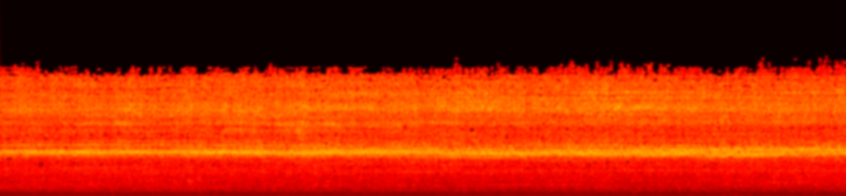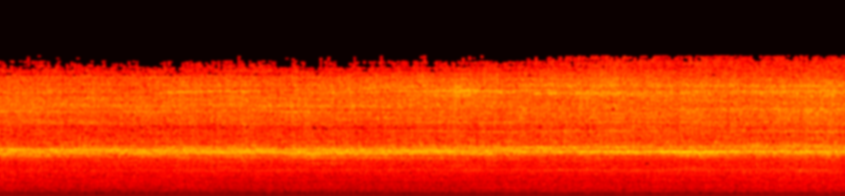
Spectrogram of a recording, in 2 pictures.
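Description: A band saw blade whines as it cuts through a log.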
